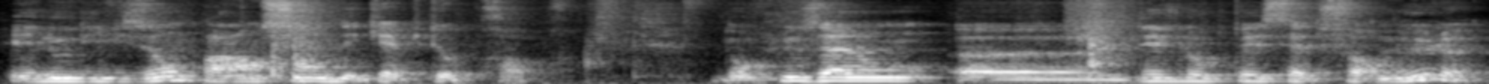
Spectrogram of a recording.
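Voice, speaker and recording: A man teaching a finance lesson step by step, methodical and often pausing on fillers as he works through a formula. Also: medium pitch, dark tone. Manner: methodical, frequent hesitant fillers. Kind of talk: recorded whiteboard lesson. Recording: echoey room, faint noise.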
